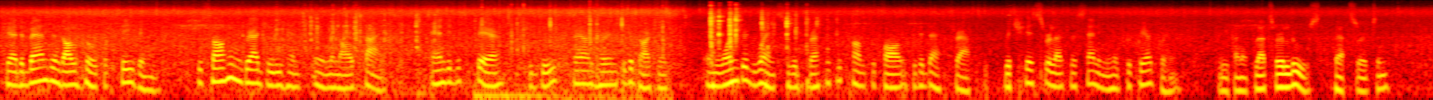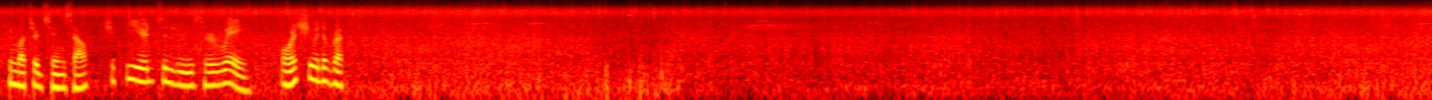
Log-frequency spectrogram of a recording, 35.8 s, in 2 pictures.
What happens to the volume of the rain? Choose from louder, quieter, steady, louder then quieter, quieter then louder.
quieter.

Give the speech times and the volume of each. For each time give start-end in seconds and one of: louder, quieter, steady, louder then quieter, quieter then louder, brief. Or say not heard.
0.0-22.2 steady.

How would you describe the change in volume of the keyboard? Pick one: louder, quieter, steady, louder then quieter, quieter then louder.
louder.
